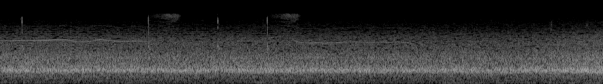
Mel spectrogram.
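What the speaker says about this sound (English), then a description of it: "This crowd bringing the energy and noise early." Football stadium crowd at a Nebraska game roars in a steady, dense wash of noise with a few high whistles and whoops rising above it, continuous throughout.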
